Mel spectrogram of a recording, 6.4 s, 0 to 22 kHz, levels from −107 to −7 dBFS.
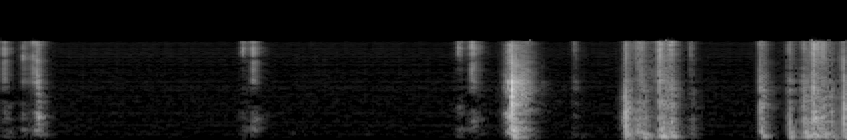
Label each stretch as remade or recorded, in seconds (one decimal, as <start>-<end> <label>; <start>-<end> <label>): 0.0-6.4 remade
